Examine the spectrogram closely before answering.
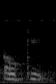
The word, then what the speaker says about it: Ouchi: You should pronounce it as Ockey.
